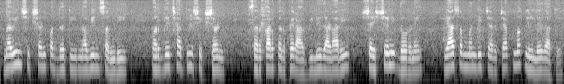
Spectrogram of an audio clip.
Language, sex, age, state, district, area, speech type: Marathi, female, 60+, Maharashtra, Thane, urban, spontaneous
